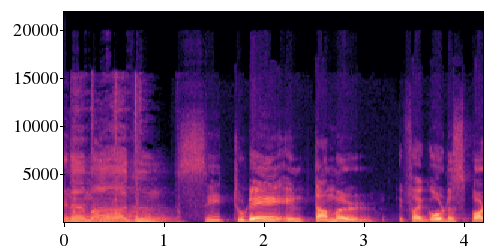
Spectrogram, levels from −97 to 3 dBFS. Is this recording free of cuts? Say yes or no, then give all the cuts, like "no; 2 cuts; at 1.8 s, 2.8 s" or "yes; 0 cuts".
yes; 0 cuts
